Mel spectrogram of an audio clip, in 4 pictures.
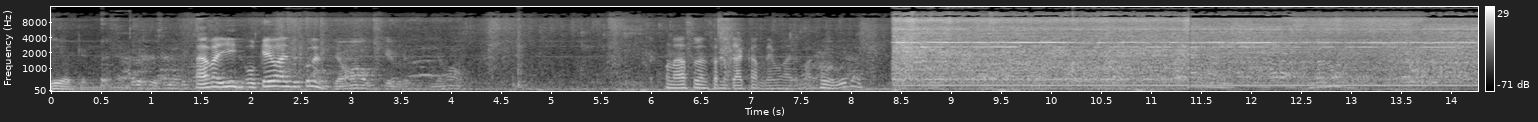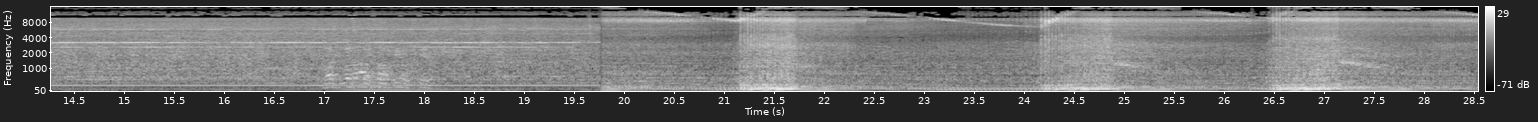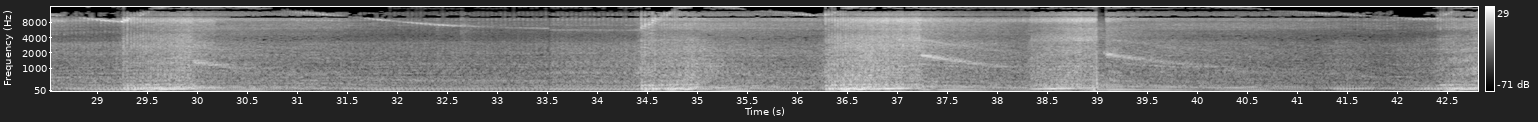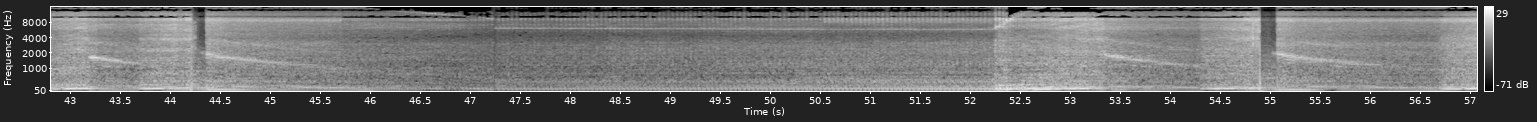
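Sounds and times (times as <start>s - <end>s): engine idling whine: 8.4s - 57.0s
tractor engine revving: 8.4s - 57.0s
whistle sliding down: 42.7s - 45.4s.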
